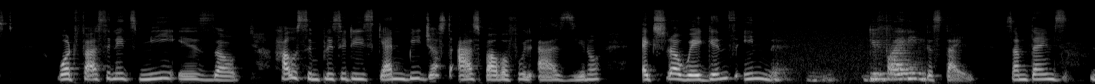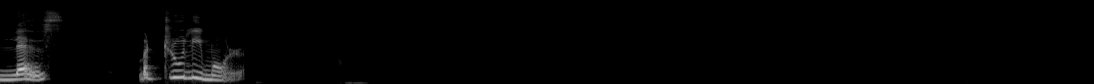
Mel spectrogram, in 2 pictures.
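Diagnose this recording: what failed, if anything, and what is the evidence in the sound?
From 7.73 s to 9.26 s, between "you know extravagance in" and "the style sometimes less", the speech turns roomy and hollow with thinner bass, then snaps back. This is likely a switch to a distant microphone at the capture stage. The level barely changes, but room noise rises to about 30 dB below the speech. The abrupt change at both ends, and the added room noise, rule out gradual processing like reverb or an EQ change.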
